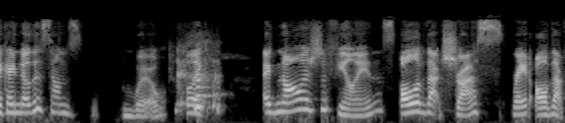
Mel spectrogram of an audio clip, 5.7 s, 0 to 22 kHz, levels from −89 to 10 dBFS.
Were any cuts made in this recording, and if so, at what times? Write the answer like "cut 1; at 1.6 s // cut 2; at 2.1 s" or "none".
cut 1; at 1.7 s // cut 2; at 4.0 s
